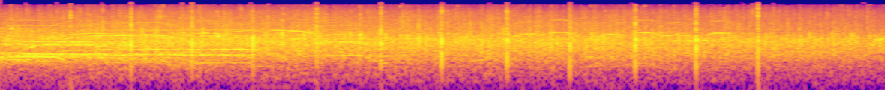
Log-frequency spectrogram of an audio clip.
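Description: A crowd applauds the band at the E-Town show, steadily, a dense wash of clapping with occasional sharper individual claps standing out, sustained at an even, fairly loud level with no talking over it.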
